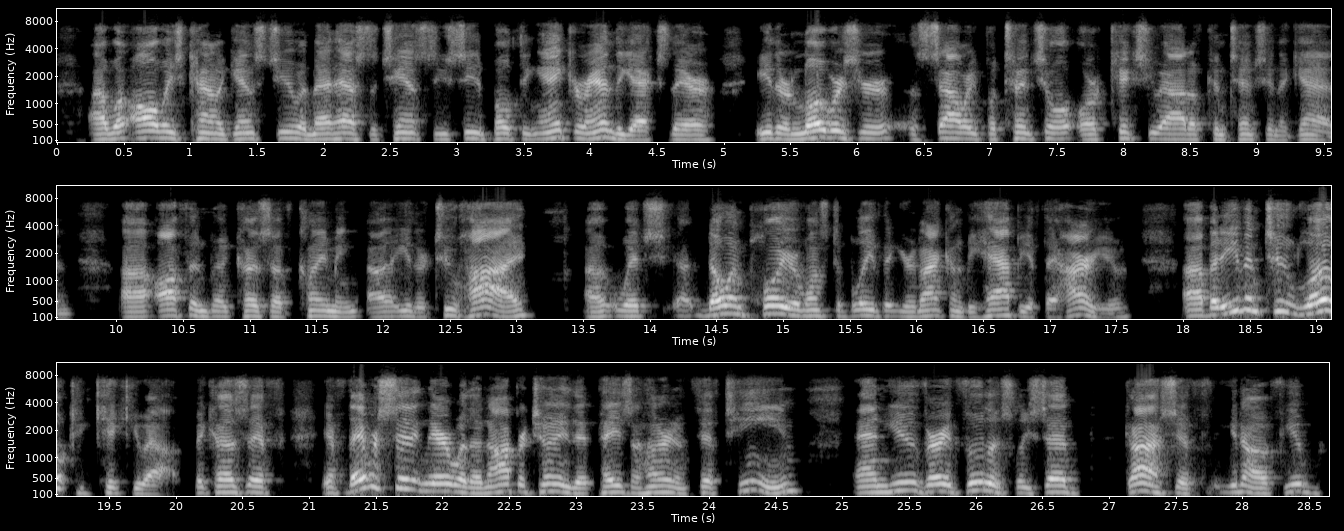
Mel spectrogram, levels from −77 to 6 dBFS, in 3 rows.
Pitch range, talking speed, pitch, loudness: 130-155 Hz, 195 wpm, 140 Hz, -16 LUFS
